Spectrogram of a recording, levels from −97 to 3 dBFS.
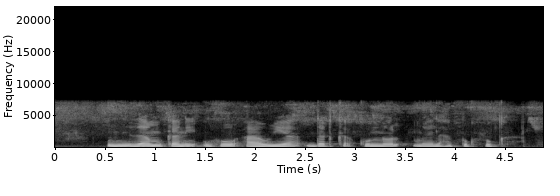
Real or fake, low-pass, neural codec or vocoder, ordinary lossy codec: real; 7.2 kHz; none; none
